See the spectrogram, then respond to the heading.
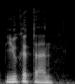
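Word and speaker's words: Yucatán: Yucatan.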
